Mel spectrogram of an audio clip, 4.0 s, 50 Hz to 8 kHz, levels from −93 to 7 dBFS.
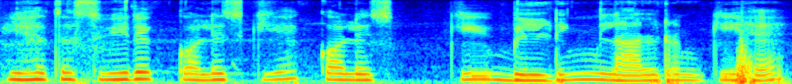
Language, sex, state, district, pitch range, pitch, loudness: Hindi, female, Delhi, New Delhi, 190-225 Hz, 210 Hz, -18 LUFS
